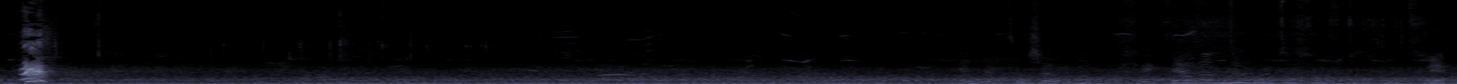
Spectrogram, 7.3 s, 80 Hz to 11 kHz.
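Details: Shetland Sheepdog Sian, 2023, at a first training lesson, lets out one sharp, short bark right at the start, then only a steady low background rumble and faint murmur follow.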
